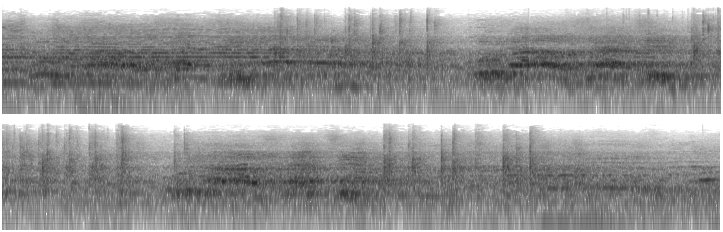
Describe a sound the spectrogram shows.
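A large crowd chants loudly in an echoing arena.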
